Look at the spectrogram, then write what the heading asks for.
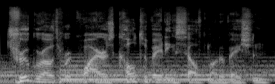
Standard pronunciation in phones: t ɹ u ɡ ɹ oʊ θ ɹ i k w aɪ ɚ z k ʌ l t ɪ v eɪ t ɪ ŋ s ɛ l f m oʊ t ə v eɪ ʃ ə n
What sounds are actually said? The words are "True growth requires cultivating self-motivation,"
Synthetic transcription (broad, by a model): t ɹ u ɡ ɹ oʊ θ ɹ i k w aɪ ɚ z k ʌ l t ɪ v eɪ t ɪ ŋ s ɛ l f m oʊ t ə v eɪ ʃ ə n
